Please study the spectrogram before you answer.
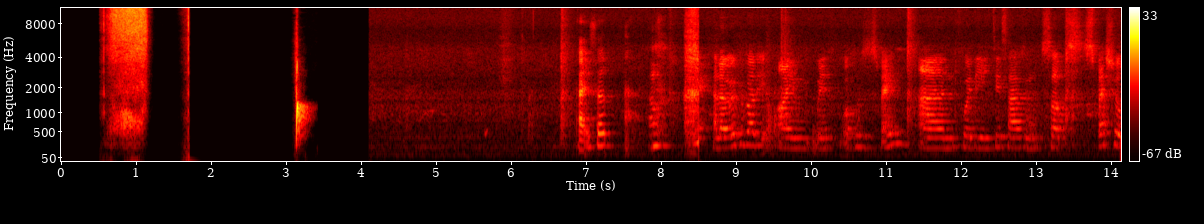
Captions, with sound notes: [brush sound effect] [plop] The camera is on. help Hello everybody. I'm with WaffleswithSpain. and for the 2,000 subs special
